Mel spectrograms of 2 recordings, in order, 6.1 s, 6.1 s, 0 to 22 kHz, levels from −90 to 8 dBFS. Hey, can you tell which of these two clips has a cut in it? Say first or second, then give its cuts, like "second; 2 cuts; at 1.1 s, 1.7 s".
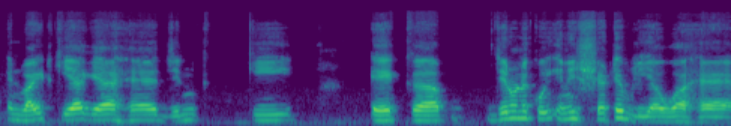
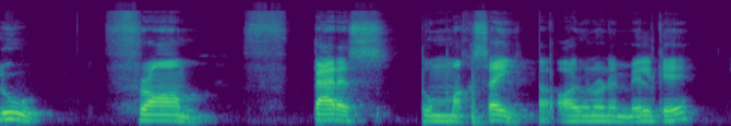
second; 1 cut; at 4.5 s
